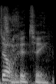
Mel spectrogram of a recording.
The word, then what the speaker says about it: Doherty: It's Doherty.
